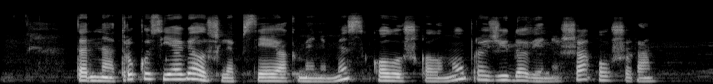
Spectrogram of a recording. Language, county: Lithuanian, Klaipėda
